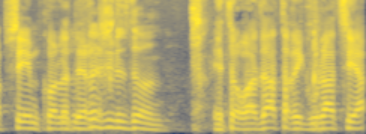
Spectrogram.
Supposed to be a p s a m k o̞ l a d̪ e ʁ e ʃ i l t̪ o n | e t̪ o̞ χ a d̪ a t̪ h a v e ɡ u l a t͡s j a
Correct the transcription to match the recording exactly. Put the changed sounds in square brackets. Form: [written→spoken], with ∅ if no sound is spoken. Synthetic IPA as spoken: a p s [a→i] m k o̞ l a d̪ e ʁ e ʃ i l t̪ o n | e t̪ o̞ [χ→ʁ] a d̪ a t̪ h a [v→ʁ] e ɡ u l a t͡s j a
